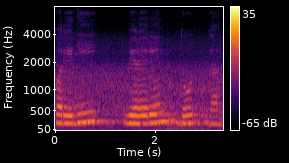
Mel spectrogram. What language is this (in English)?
Konkani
